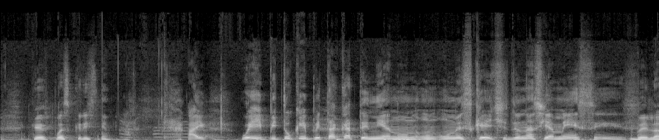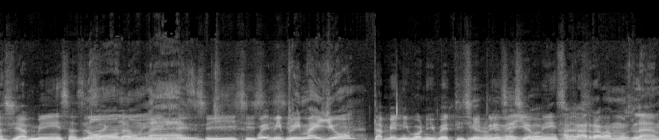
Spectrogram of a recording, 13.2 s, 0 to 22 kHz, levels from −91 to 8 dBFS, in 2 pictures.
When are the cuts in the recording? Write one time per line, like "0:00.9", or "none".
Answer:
0:01.0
